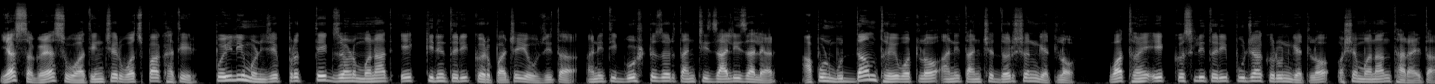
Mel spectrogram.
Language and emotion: Goan Konkani, neutral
